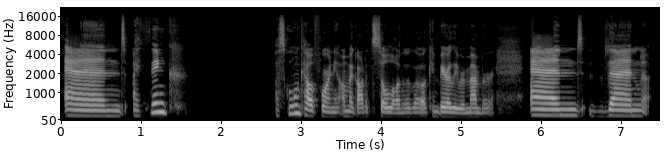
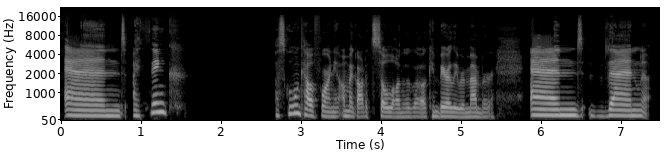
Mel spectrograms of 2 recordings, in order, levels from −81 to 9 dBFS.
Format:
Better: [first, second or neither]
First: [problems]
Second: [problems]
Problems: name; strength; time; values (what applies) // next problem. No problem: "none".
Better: second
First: thin; somewhat; fading below 300 Hz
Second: none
